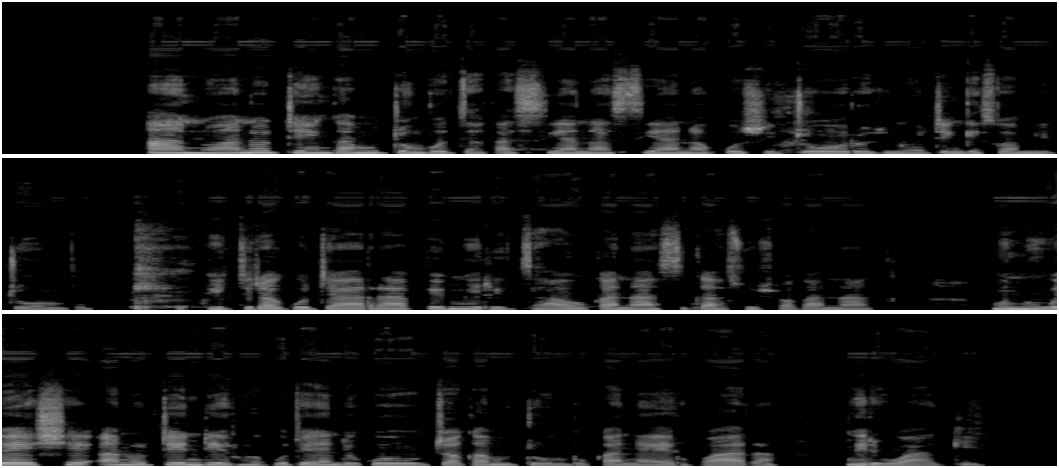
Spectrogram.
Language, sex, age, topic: Ndau, female, 18-24, health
